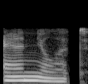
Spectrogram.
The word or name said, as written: annulate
